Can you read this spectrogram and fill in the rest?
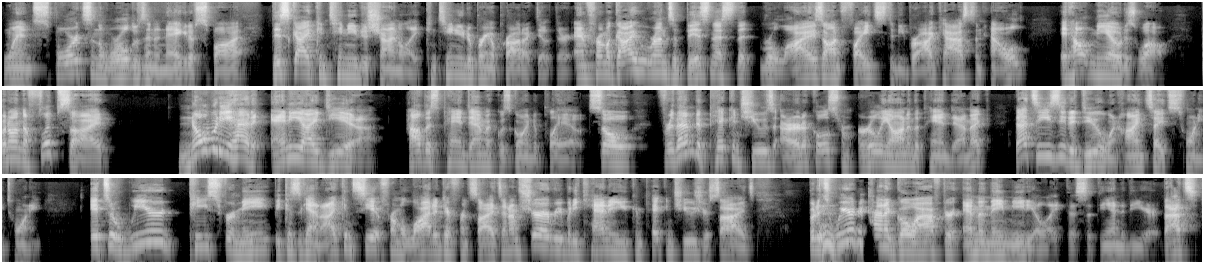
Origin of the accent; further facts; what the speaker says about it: New Brunswick, Canada; Oh, we're from New Brunswick.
